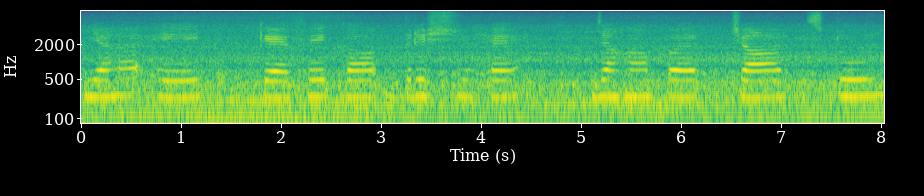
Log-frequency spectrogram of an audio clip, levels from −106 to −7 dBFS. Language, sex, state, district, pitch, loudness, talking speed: Hindi, female, Madhya Pradesh, Katni, 230 Hz, -16 LUFS, 80 wpm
